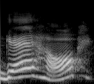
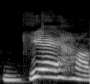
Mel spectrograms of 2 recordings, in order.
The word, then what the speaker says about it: guerra: u muito bem gente na palavra guerra guerra nós temos um único são o mesmo som de gato ó certo e aí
